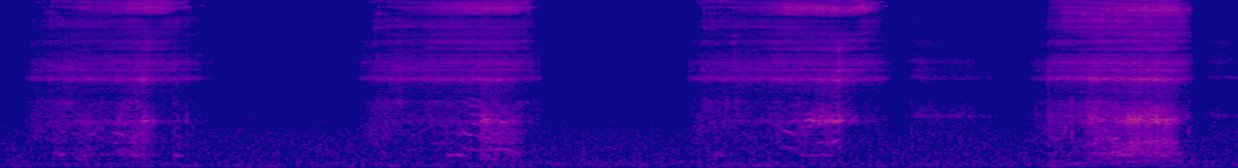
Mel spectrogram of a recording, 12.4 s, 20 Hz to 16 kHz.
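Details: Self-recorded sleep video, fell asleep at 8:45 in deep REM sleep, tagged sleep apnea: four rough harsh rattling inspiratory snores at about 18 breaths a minute with quiet pauses; snoring.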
